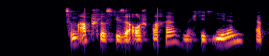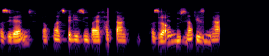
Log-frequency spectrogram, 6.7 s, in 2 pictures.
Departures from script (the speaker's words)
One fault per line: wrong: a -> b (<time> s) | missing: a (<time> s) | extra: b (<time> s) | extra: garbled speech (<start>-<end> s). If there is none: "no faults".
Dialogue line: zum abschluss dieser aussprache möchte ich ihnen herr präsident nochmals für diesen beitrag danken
extra: garbled speech (5.2-6.1 s)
